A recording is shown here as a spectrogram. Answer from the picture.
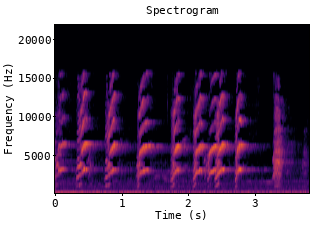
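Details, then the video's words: Shrill, ringing lorikeet chirps rising sharply in pitch, delivered in rapid, slightly irregular series from birds hidden in a tree, ending with a rougher screech. "sound of lorikeet"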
